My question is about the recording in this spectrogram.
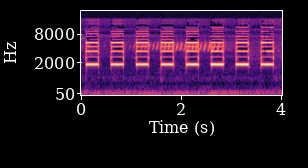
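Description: Simple Key programmer dongle in a 2013 Ram's OBD port beeping over and over, one steady high beep about every half second, with no pause between the groups of beeps.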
